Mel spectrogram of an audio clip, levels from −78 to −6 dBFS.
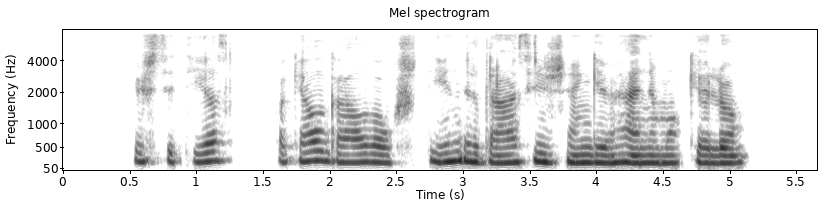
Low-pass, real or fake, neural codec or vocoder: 7.2 kHz; fake; vocoder, 44.1 kHz, 80 mel bands, Vocos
